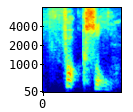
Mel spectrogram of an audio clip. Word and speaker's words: forecastle: And it's foxel. Foxels, foxels. Forecastle. Foxel.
